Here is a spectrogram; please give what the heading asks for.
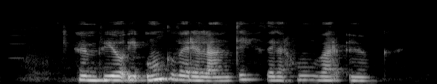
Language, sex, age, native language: Icelandic, female, 40-49, Spanish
